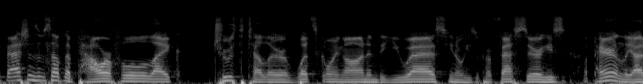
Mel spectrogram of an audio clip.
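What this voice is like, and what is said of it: Usual voice. Nothing is said of it.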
